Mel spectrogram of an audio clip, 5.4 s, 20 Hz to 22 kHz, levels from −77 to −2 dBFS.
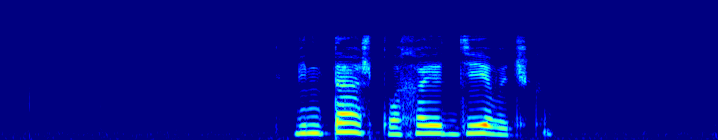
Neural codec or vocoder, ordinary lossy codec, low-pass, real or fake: none; none; none; real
